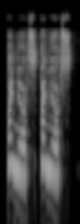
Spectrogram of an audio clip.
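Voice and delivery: lightly voiced goslings; goslings piping. A narrator's reading. Goslings answer each other.

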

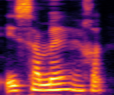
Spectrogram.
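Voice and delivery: plain reading voice

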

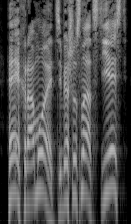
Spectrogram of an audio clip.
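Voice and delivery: high-pitched mild shout; calling out. A narrator's reading. Alyokha hails Artyom across the yard, calling out. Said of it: "замахал рукой и крикнул".

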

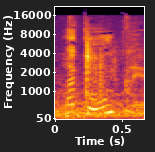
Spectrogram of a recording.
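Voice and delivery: "la cumple" thrown up high and loud, proud; emphatic boast. Acted. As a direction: punch "la cumple" like a promise sealed. Boasting he keeps his word.

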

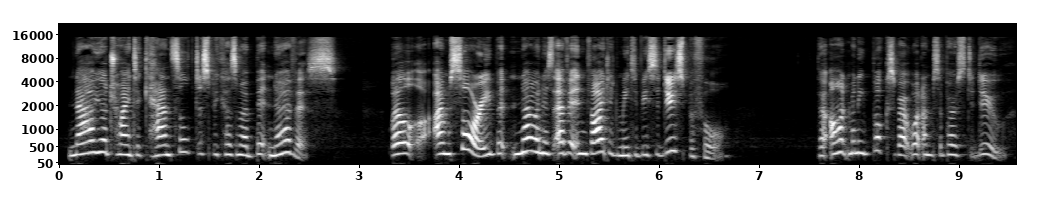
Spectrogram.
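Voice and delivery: flustered and defensive; Hermione voice. A narrator's reading. Hermione voiced, nervous ranting.

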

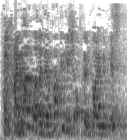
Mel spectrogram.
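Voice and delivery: normal talking voice

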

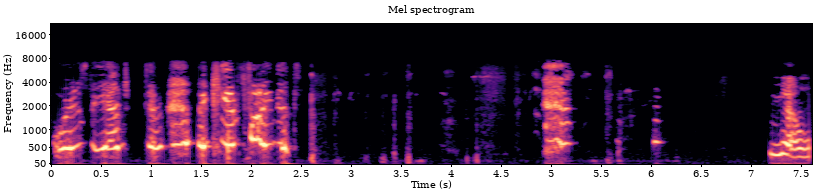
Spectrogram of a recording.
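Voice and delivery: laughing and squeaking through words. Real, not acted. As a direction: read it while cracking up. Reading collapses into laughter.

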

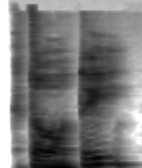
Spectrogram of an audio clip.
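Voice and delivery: metallic voice. A narrator's reading. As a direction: ask it with no emotion. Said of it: "Снова прозвучал странный голос".

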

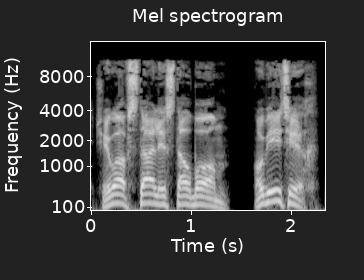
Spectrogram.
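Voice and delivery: high, loud angry command; barked order. A narrator's reading. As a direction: bark at idle men to attack. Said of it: "рявкнул Денис". (гневный командный окрик)

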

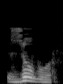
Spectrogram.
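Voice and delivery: زبر said "zubur"; damma on the ب. Shown as a demonstration. Teacher specifies the word for students, damma on the ب in زبر. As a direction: put a u after the ب in زبر. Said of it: "بضم الباء".

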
